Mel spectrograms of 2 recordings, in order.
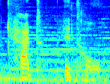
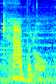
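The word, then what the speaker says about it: Catpital: And yeah, then over here by the cat petal, you have to say it right. It's very cat themed. So, you know, this is the cat petal, not capital, cat petal. Get that shit straight, please.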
